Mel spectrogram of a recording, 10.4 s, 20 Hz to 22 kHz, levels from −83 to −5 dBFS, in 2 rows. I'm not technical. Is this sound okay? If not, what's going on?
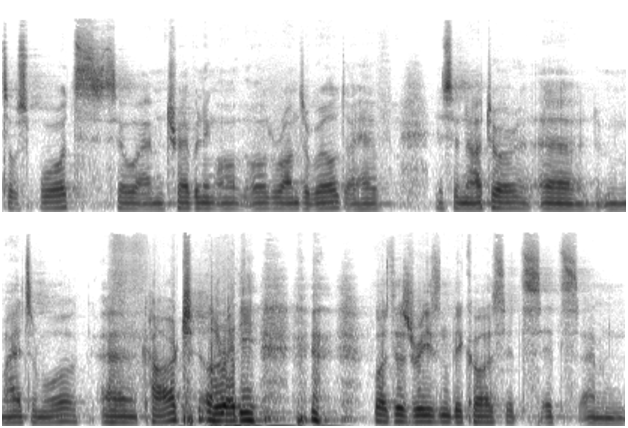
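Yes, nothing in this sound points to a technical problem. There's no glitch or dropout anywhere for you to worry about.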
